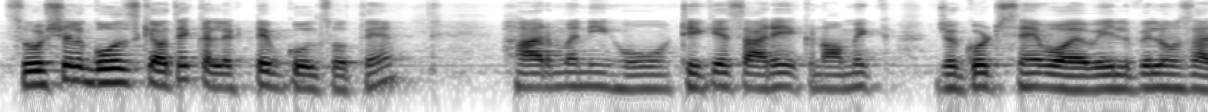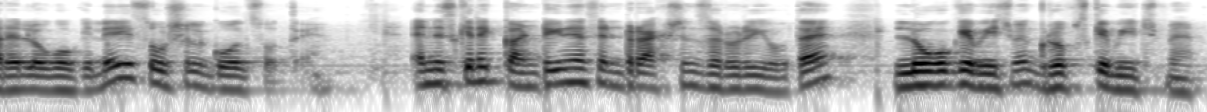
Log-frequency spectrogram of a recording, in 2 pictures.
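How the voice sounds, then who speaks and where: A man teaching a class in a chatty lecture style, often pausing to check in with students and correcting himself mid-sentence. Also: mid-range voice. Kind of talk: exam-prep lecture.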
